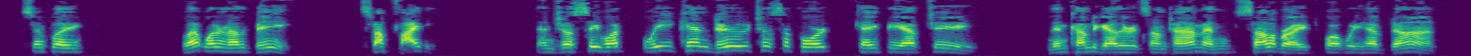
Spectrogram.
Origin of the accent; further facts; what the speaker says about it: Liberty, United States; I'm from Liberty.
